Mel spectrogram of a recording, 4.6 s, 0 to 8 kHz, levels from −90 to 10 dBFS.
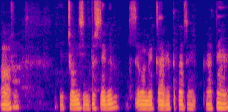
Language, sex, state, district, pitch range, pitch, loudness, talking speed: Hindi, male, Bihar, Araria, 105-115 Hz, 110 Hz, -19 LUFS, 130 wpm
